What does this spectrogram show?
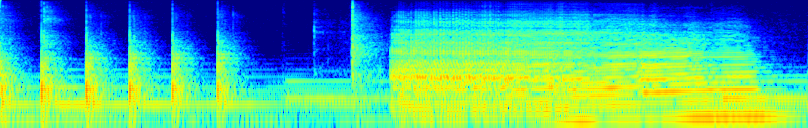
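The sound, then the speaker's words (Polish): Five quick, evenly spaced knocks on a door, fairly loud, followed by a single sharper rap and then a sustained musical drone that swells and fills the rest. “Posmarował sobie twarz na brązowo i czarno, wcisnął głęboko na oczy czapkę i zapukał do drzwi.”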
